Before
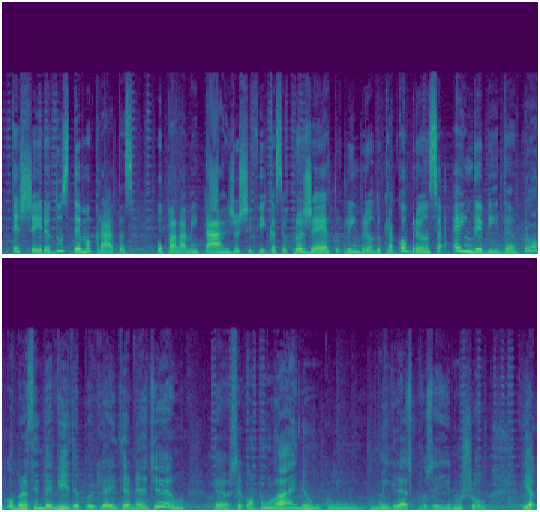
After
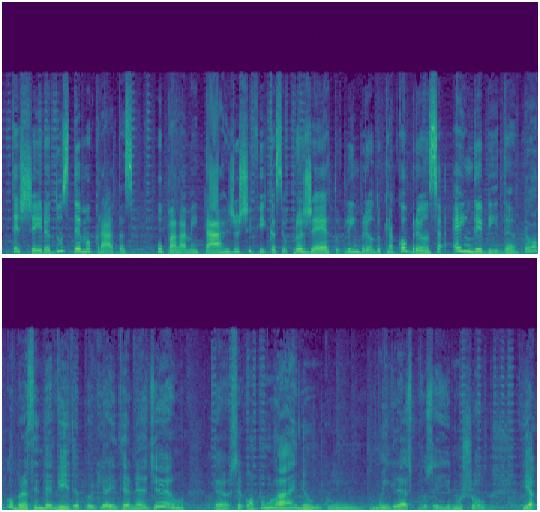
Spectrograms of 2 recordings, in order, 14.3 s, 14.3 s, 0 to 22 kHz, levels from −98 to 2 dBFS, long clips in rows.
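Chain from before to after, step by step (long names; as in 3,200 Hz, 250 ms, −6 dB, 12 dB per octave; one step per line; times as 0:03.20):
high-shelf EQ 4,900 Hz +9.5 dB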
